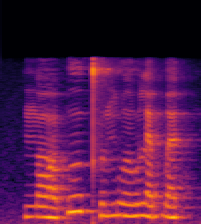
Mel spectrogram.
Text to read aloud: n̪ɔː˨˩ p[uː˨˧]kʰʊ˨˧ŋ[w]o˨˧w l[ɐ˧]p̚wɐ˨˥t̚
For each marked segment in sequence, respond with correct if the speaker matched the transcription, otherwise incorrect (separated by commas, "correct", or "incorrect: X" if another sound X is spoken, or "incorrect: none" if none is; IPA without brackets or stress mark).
incorrect: uː˥, correct, incorrect: ɐ˨˥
